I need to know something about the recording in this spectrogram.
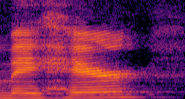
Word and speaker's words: Maher: It's not Maher, it's not Maher, it's not Maher, it's just Maher. So I don't know how I didn't remember that of watching the episode one time, but Bill Maher has, it's a funny show.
